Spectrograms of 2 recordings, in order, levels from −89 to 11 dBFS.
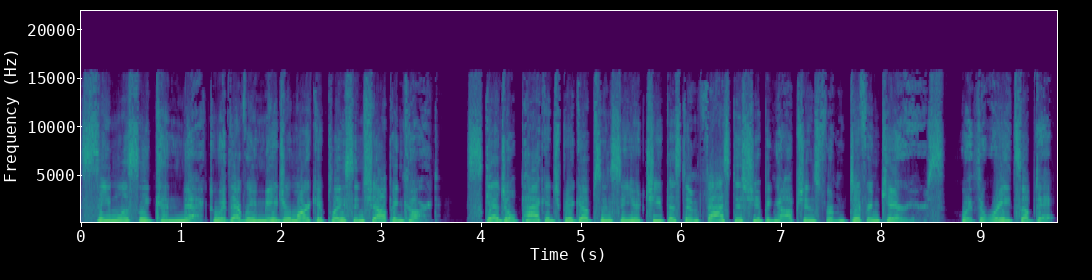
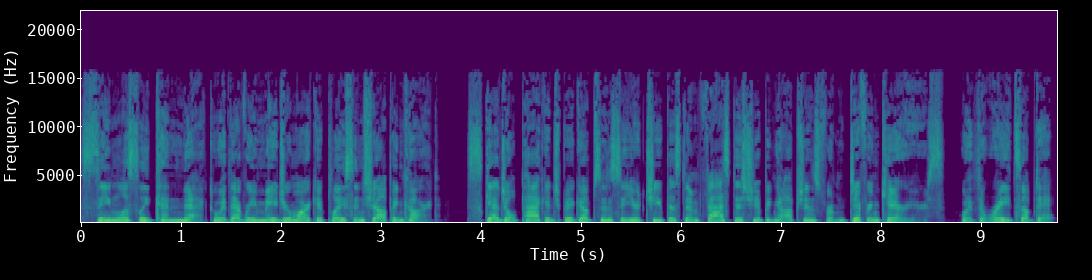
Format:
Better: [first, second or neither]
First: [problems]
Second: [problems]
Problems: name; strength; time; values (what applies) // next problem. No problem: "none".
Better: second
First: distortion; slight; 10 dB below the speech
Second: none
